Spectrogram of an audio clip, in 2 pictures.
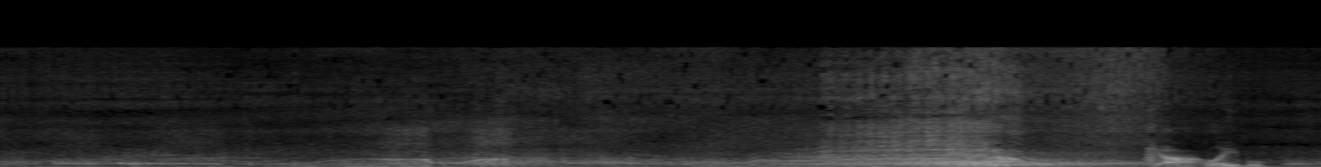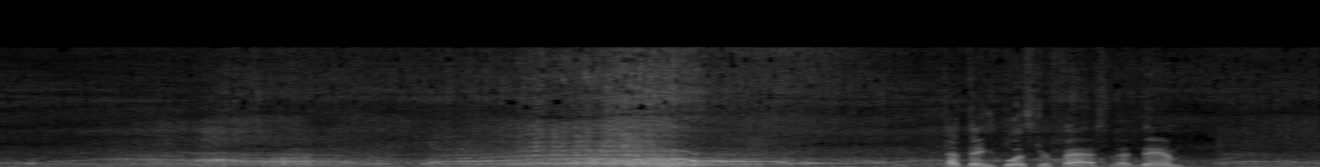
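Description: A small electric motor whines high and rises and falls as a model boat races past, loudest as it passes close.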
